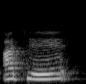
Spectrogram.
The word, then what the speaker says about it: Herendorf: Entonces, lo que dice Daniel Herendorf, se escribe H-E-R-E-N-D-O-R-F, Herendorf, es que desde afuera son parte de la Constitución y comparten las mismas reglas de supremacía.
